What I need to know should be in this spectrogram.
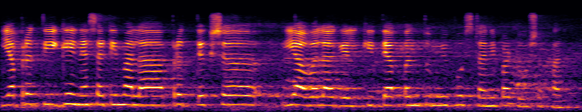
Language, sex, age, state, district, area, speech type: Marathi, female, 18-30, Maharashtra, Satara, urban, spontaneous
